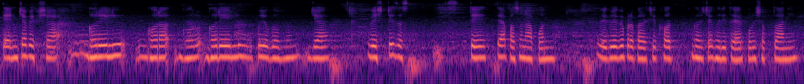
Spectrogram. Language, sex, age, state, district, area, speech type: Marathi, female, 30-45, Maharashtra, Wardha, rural, spontaneous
